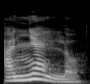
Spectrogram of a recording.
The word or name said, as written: agnello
